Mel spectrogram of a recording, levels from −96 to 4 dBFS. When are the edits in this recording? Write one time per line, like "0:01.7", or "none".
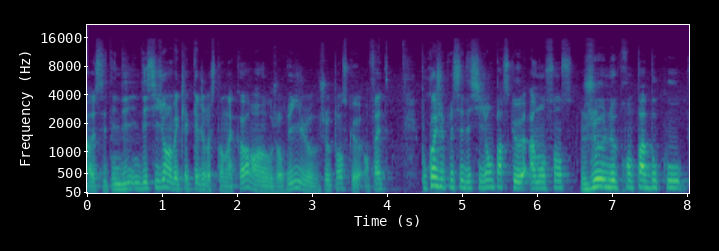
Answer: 0:06.5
